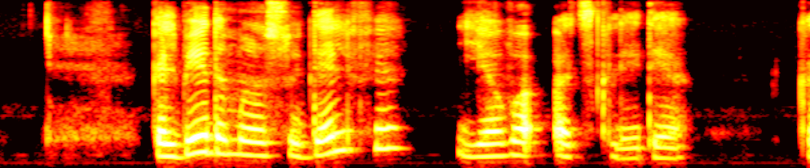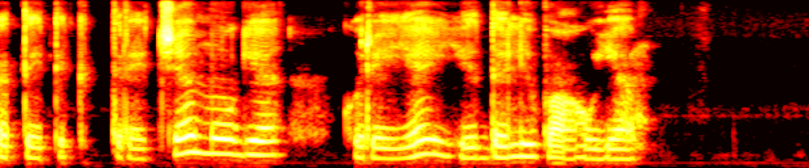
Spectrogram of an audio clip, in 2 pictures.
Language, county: Lithuanian, Alytus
